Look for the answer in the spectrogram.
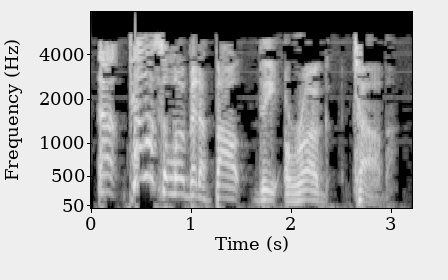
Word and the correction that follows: Rugged Tub: Well, we pronounce it Rugged Tub.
